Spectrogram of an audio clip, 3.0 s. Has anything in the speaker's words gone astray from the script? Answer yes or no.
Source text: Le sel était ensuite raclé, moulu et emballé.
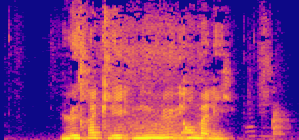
yes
